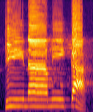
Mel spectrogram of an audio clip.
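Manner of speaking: slow, drawn-out "dinamika"; measured drilling of the term; emphatic key answer. Shown as a demonstration. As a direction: stretch "di-na-mi-ka" syllable by syllable. Teacher drills the answer word.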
